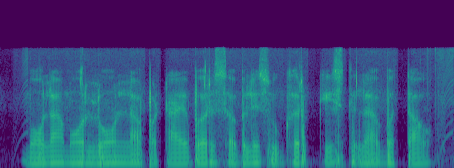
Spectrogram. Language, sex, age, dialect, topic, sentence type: Chhattisgarhi, male, 18-24, Eastern, banking, question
